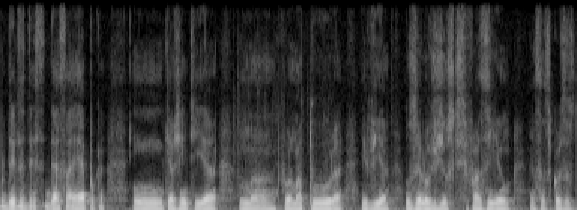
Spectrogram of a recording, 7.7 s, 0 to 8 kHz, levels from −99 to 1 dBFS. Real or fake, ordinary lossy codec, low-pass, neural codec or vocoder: real; none; none; none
